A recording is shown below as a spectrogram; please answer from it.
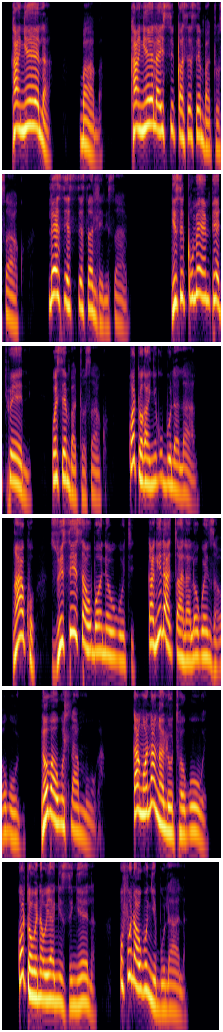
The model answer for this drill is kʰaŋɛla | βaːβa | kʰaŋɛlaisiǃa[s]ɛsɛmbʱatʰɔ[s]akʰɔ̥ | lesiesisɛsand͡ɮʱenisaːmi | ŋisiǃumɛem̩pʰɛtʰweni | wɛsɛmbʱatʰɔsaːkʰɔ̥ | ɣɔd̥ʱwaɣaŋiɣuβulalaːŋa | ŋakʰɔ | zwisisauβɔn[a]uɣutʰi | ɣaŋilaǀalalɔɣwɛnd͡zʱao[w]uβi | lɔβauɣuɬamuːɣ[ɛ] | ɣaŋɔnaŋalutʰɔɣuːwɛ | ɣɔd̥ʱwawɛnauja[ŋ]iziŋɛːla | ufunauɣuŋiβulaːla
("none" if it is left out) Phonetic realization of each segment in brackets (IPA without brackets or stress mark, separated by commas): s, s, ɛ, ɣ, a, ŋ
